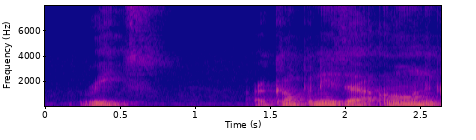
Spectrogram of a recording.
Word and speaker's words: REITs: real estate investment trusts or reits pronounced reits are companies that own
